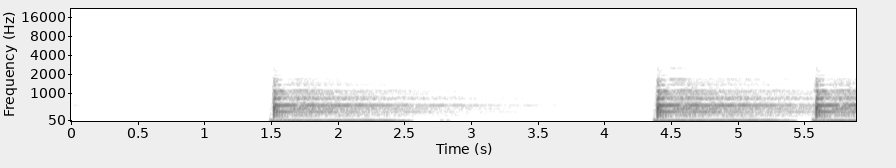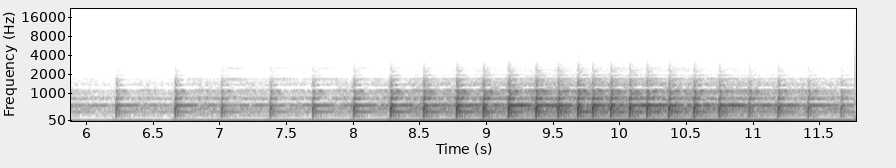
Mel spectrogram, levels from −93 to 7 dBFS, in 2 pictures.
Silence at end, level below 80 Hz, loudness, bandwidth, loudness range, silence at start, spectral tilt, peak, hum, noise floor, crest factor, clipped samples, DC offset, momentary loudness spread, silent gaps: 0 s; -60 dBFS; -34 LUFS; 3.1 kHz; 23 LU; 0 s; -11.5 dB/octave; -12 dBFS; none; under -90 dBFS; 22 dB; under 0.1%; under 0.1%; 20 LU; 0.47-1.48 s, 3.96-4.35 s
